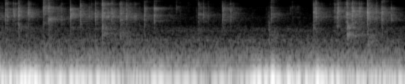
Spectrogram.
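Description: Typing on a computer keyboard: quick, irregular key clicks.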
